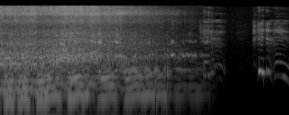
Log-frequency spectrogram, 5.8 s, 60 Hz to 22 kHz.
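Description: Ford Mustang V8 revving in pulses, then held, as the car spins; it fades out about four seconds in. Near the end comes a baby's short rising-and-falling voice.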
